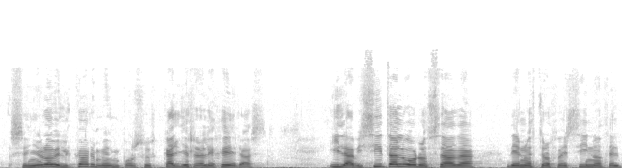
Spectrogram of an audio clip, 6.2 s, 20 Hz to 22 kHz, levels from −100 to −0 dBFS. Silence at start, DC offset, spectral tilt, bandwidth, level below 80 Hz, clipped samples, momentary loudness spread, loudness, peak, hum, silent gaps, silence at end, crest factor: 0.05 s; under 0.1%; -7 dB/octave; 13 kHz; -52 dBFS; under 0.1%; 13 LU; -41 LUFS; -24 dBFS; none; none; 0 s; 16 dB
